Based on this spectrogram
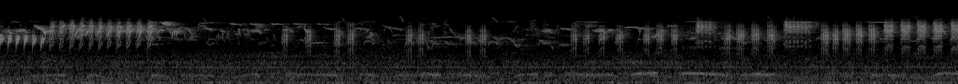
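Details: Early-morning song of a sedge warbler, RSPB Fowlmere, July 2013, in sunshine: fast repeated trills give way to scratchy, buzzing phrases and varied chatter, with soft lower background calls underneath.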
